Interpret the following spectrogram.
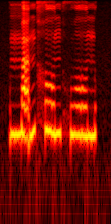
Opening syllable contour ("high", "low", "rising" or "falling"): rising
